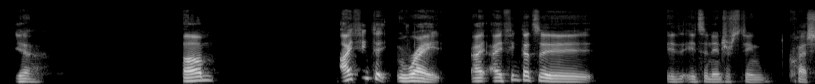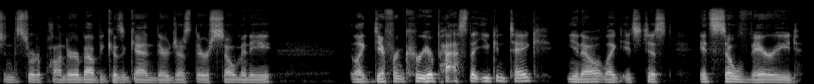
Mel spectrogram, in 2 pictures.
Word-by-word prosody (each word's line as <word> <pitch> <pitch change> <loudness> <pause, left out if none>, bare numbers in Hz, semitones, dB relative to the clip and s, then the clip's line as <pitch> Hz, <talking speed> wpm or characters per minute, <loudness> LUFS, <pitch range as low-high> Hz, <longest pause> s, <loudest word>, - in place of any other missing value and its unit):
Yeah. 130 -3 -3 1.4
Um 180 +5 +7 1.3
I - - +8
think 290 -2 -6
that 155 - +2
right, 150 -6 +7 0.3
I 155 +1 +4
I 160 - +4
think 200 +6 -8
that's 195 -2 +2
a 130 -6 +4
it - - -11 0.7
it's 125 0 -7
an 130 - -5
interesting 120 -1 -5 0.2
question 110 -2 -4
to 105 - -8
sorta 115 -2 -3
ponder 115 0 -5
about 115 -1 -1
because 115 -1 -5
again, 105 -1 -4
there's 105 0 -6
just 105 -1 -7
there's 105 -3 -2
so 115 -1 0
many, 110 0 -5 0.8
like, 115 -2 -3
different 130 0 -1
career 150 +1 +4
paths - - -1
that 140 - +1
you 150 -1 -1
can 150 -1 -6
take, 155 +2 -3
you 125 -1 -3
know? 120 +1 0
Like, 115 -2 -4
it's - - -4
just - - -4 0.3
it's 125 -1 0
so 130 -2 +3
varied. 110 -3 -2
120 Hz, 160 wpm, -22 LUFS, 110-145 Hz, 1.4 s, I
